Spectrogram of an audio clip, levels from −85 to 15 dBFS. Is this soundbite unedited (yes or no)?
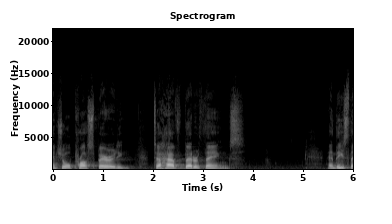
yes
